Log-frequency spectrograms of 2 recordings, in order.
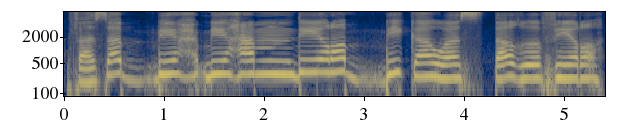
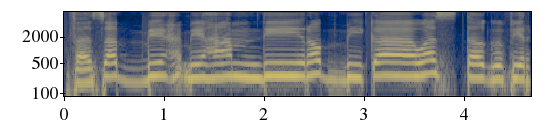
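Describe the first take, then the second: First: The final vowels of di and ka are short. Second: The final vowels of di and ka are long. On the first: The speaker calls it right. "harus dibaca pendek" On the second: The speaker calls it wrong. "Biasanya anak-anak membaca seperti ini. ... Di dan ka tidak boleh dibaca panjang"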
